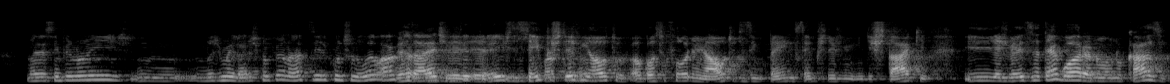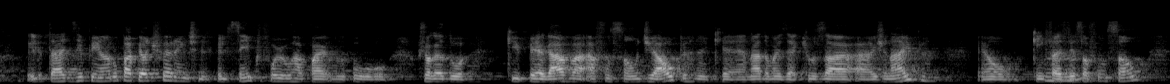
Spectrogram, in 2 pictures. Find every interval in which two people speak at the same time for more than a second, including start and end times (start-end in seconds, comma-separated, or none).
3.9-6.0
